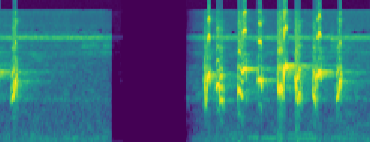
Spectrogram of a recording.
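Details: Dok taeng bird song for training young birds and making birds lively: one lone chirp, a short silence, then a quick burst of about eight sharp chirping notes, with a faint steady high tone.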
